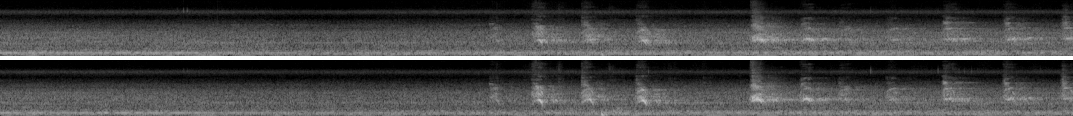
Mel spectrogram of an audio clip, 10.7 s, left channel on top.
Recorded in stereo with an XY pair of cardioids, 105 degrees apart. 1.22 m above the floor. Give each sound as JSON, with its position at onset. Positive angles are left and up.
{"t": 4.9, "sound": "a dog barking", "azimuth_deg": -35, "distance_m": 2.5}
